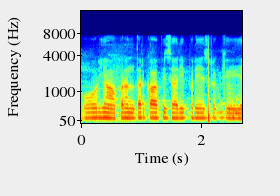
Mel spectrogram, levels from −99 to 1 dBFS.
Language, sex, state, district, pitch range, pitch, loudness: Hindi, male, Uttar Pradesh, Shamli, 120-125 Hz, 120 Hz, -18 LUFS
